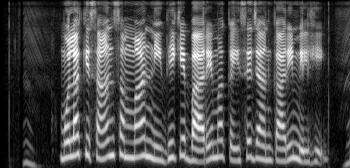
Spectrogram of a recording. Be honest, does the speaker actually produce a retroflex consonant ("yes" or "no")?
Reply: no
